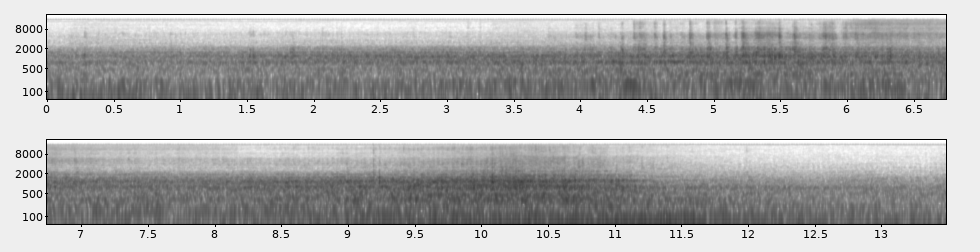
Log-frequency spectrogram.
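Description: Passenger train running past over a level crossing, its rushing rail noise building steadily to a peak and then dying away quickly near the end. Rapid wheel clicks come through about five seconds in.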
